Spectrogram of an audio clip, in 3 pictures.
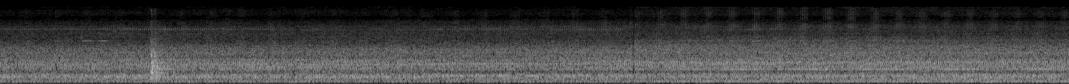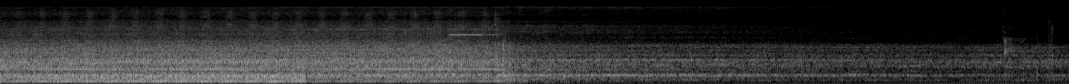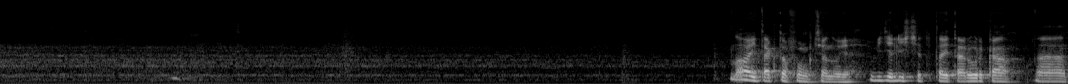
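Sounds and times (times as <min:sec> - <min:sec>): fan blowing: 0:00.0 - 0:23.2
air conditioner compressor hum: 0:00.0 - 0:32.0.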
